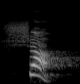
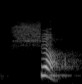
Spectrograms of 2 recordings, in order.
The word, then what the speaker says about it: chat: Next example we have is sha, sha. Let me tell you this, if the T is coming at the end of the word, then it will be a silent T.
